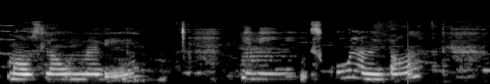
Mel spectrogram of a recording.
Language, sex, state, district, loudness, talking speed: Telugu, female, Telangana, Karimnagar, -21 LUFS, 75 wpm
